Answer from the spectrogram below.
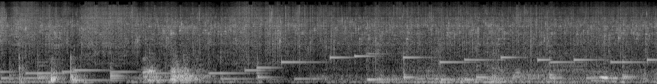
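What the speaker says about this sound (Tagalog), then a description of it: "Ayan, lagayin natin ang mantika. Gisa-gisa na tayo." Vegetables sautéing in hot cooking oil, a continuous sizzle and crackle with occasional stirring clinks, while music with a melodic line plays in the background.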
